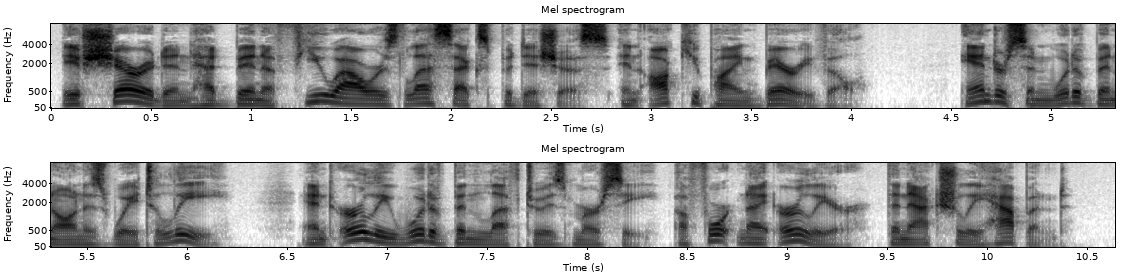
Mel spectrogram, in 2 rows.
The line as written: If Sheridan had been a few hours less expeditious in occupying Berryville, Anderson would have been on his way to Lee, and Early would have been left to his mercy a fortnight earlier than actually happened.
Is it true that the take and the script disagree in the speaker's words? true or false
false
